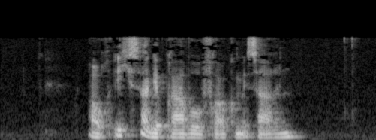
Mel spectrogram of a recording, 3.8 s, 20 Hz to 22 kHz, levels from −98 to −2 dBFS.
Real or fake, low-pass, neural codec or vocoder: real; 7.2 kHz; none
